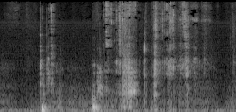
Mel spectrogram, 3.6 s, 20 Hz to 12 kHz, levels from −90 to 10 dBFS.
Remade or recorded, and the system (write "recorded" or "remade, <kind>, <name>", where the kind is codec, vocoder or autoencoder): recorded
